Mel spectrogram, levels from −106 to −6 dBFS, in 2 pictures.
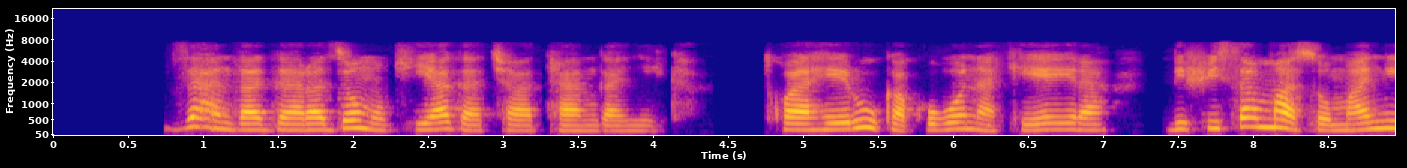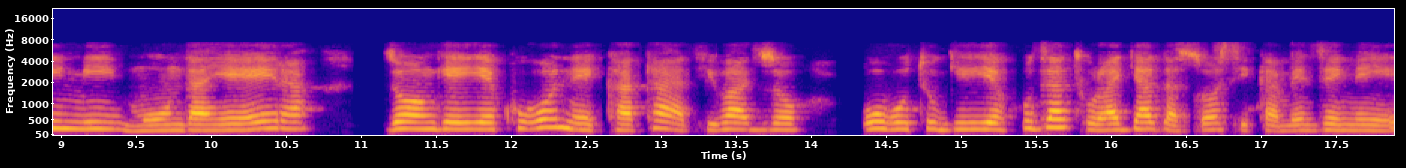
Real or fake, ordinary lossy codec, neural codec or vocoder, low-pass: fake; AAC, 32 kbps; codec, 24 kHz, 0.9 kbps, WavTokenizer, medium speech release version 2; 7.2 kHz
